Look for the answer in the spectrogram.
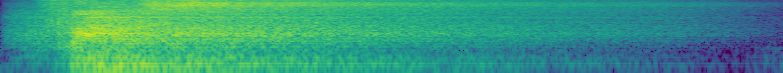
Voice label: Whisper; Kuva Lich; Requiem Mod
